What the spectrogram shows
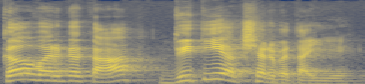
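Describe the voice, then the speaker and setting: A man teaching an exam-prep lesson, explaining step by step, asking questions and answering them himself, and sounding out letters slowly one by one. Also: a little high, big pitch swings, a bit bright, roomy sound.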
